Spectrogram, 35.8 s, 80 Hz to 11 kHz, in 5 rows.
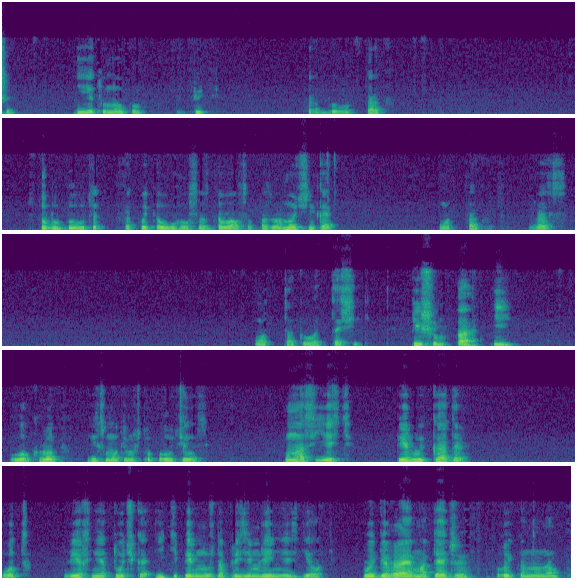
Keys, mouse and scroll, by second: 0.5 click, 0.8 g, 5.2 click, 5.8 g, 11.3 click, 12.7 g, 20.0 a, 20.4 i, 22.9 click, 24.0-24.5 scroll down 2, 25.8 scroll down 1, 26.1 click, 34.7 KP_3.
